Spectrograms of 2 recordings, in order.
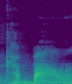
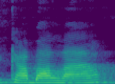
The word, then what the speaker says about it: Cabala: falar com a bala porque se fosse kabbalah para nós o nosso idioma teria um assento no ar e não tem né então eu pronuncio cabala e me sinto mais confortável com essa pronúncia bom então a lei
